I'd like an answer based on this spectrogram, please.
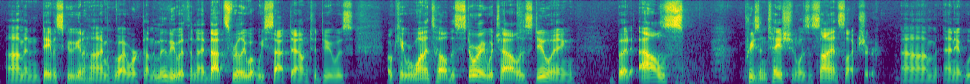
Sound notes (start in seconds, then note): none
